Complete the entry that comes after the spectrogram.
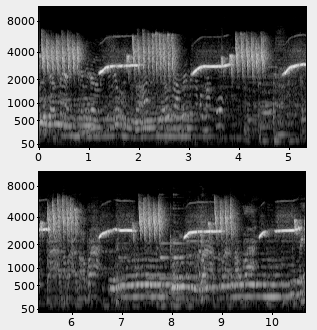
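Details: Kept as a competition bird, this bar-winged prinia sings continuous full ngebren: a run of phrases, each a sweeping rising whistle plus a dense buzzing trill, about every one and a half seconds.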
